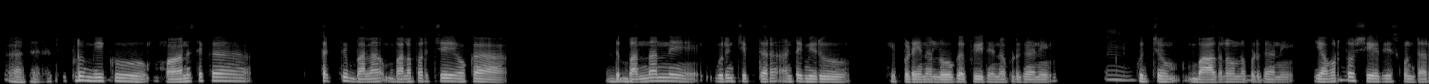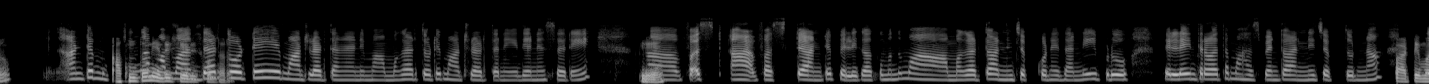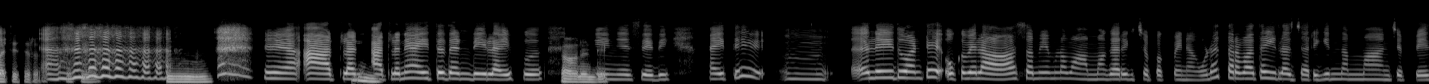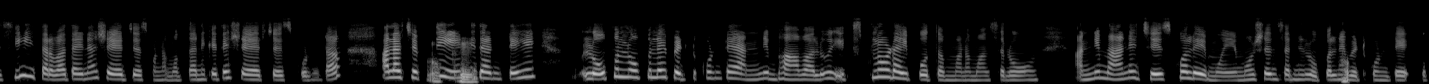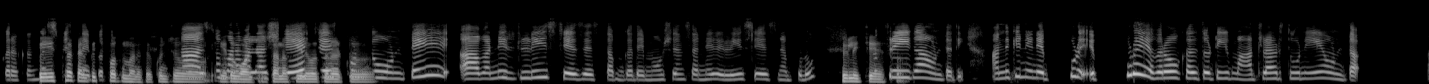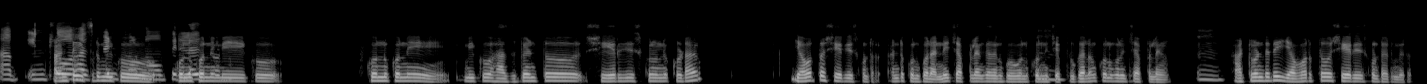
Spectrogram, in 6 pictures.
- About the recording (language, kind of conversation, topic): Telugu, podcast, స్నేహితులు, కుటుంబంతో ఉన్న సంబంధాలు మన ఆరోగ్యంపై ఎలా ప్రభావం చూపుతాయి?
- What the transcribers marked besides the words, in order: in English: "లోగా ఫీల్"; tapping; in English: "షేర్"; other background noise; in English: "షేర్"; in English: "మదర్"; in English: "ఫస్ట్"; in English: "ఫస్ట్"; in English: "హస్బెండ్‌తో"; in English: "పార్టీ"; laugh; in English: "లైఫ్"; in English: "షేర్"; in English: "షేర్"; in English: "ఎక్స్ ప్లోడ్"; in English: "మేనేజ్"; in English: "ఎమోషన్స్"; other noise; in English: "స్ట్రెస్"; in English: "ఫేస్‌లో"; in English: "సో"; in English: "ఫీల్"; in English: "రిలీజ్"; in English: "ఎమోషన్స్"; in English: "రిలీజ్"; in English: "రిలీజ్"; in English: "ఫ్రీగా"; in English: "హస్బాండ్‌తో షేర్"; in English: "షేర్"; in English: "షేర్"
